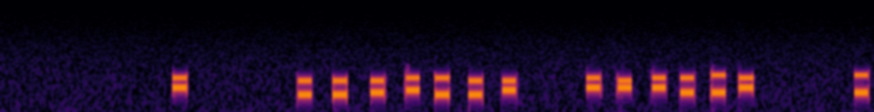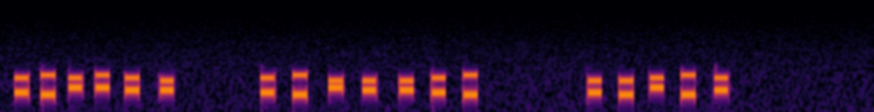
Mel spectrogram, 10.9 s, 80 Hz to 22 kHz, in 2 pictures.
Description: DTMF, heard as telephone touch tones, dialled by hand, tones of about 90 ms. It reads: 0 1148217 0*0560 6530#87 53*7753 41038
